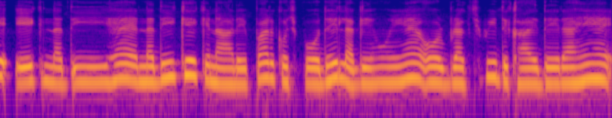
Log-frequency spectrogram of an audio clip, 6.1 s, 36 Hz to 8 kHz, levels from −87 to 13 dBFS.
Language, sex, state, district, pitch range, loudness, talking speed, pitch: Hindi, female, Chhattisgarh, Kabirdham, 180-215 Hz, -15 LUFS, 185 wpm, 190 Hz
